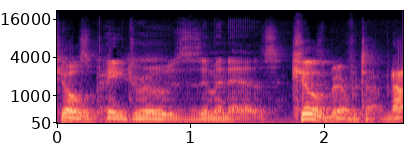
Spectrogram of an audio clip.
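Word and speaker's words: Pedro Ximénez: like I think it's it starts with a x but it's pronounced with Z Pedro zimz kills me every time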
